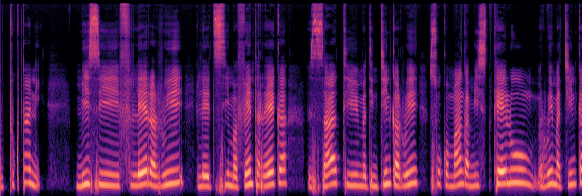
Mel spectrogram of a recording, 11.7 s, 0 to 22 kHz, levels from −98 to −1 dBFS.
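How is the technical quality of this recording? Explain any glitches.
No glitches or technical faults can be heard anywhere in this speech recording.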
